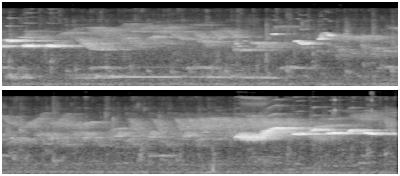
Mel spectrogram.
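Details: Aviary-kept white-rumped shama singing varied high whistles and chattering notes, with a brief double burst midway and a loud, sustained rich warble in the final two seconds.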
